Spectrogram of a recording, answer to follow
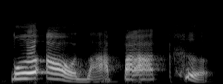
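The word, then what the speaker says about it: Buonaparte: 篡位者，波奥拿巴特，这个发音是意大利的发音。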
